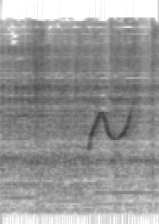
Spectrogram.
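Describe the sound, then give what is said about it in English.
A single short whistled note rises, dips and rises again over steady background hiss, sounding thin and a little wobbly like an unpracticed attempt at whistling. “Obviously, I can't whistle.”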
